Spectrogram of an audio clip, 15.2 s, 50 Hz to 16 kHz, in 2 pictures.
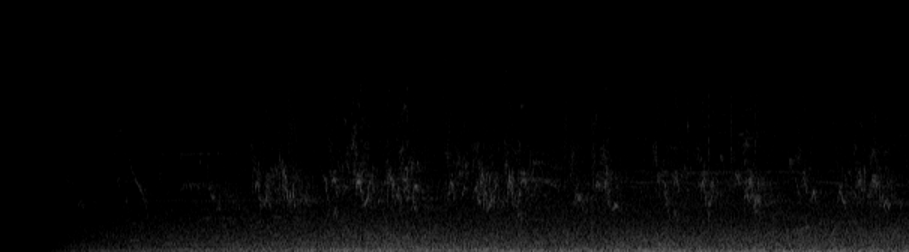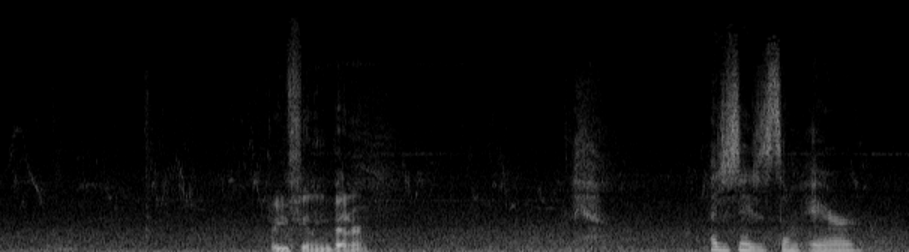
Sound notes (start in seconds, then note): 1.7 birds chirping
